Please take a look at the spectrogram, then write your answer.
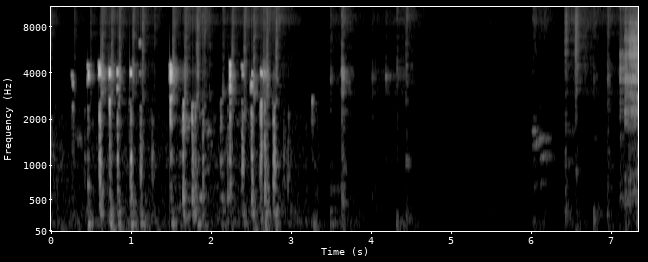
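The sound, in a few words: typing a quiz question on a computer keyboard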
